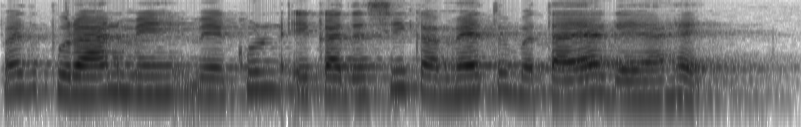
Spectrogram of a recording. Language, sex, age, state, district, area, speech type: Hindi, female, 18-30, Madhya Pradesh, Betul, rural, read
